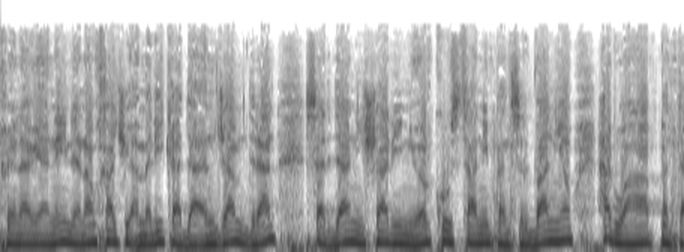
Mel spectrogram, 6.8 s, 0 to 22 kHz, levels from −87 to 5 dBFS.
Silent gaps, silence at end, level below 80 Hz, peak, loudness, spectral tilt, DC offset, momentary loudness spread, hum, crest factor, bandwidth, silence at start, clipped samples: none; 0 s; -38 dBFS; -12 dBFS; -25 LUFS; -4.5 dB/octave; under 0.1%; 2 LU; none; 12 dB; 15.5 kHz; 0 s; under 0.1%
